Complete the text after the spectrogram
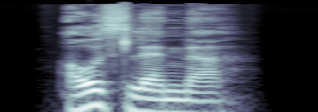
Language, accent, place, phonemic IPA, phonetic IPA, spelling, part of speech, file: German, Germany, Berlin, /ˈaʊ̯sˌlɛndɐ/, [ˈʔaʊ̯sˌlɛndɐ], Ausländer, noun / proper noun, De-Ausländer.ogg
- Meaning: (noun) 1. foreigner; foreign national, regardless of descent (male or of unspecified gender) 2. allochthone person, regardless of nationality (male or of unspecified gender)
